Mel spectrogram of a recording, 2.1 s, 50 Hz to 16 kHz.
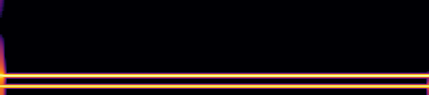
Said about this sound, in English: Now, a 400 Hz sine wave plus an 800 Hz sine wave.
